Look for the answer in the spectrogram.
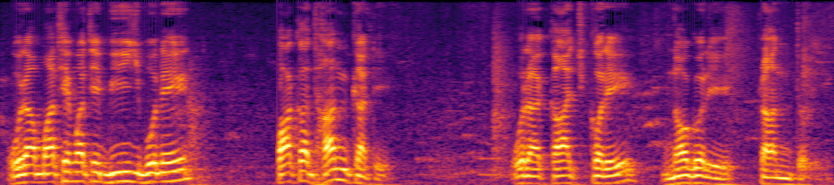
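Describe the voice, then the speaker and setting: A man reciting poetry in a dramatic, measured, declamatory way with deliberate pauses. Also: mid-range voice, a little mellow. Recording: faint background noise.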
